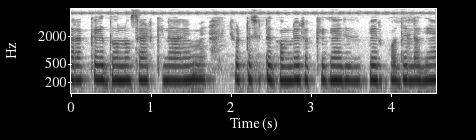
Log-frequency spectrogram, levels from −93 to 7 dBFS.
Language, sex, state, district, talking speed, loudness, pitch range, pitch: Hindi, female, Delhi, New Delhi, 210 wpm, -15 LUFS, 230-235 Hz, 230 Hz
